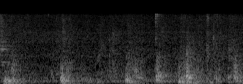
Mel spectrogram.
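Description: A few faint knocks and rustles of handling over a quiet room.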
